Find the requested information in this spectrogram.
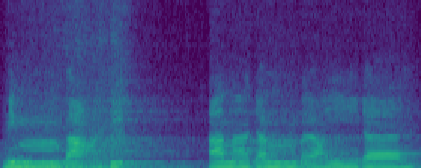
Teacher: Nun mati atau tanwin dibalik menjadi mim mati cara membacanya. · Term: iqlab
